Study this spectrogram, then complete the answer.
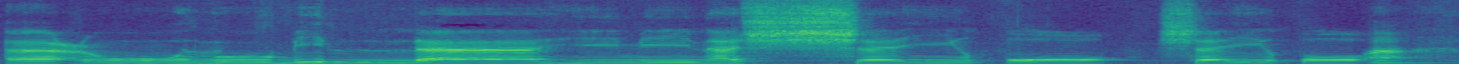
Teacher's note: cara menebalkan huruf to itu dengan mengangkat pangkal lidah ke langit-langit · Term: tafkhim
